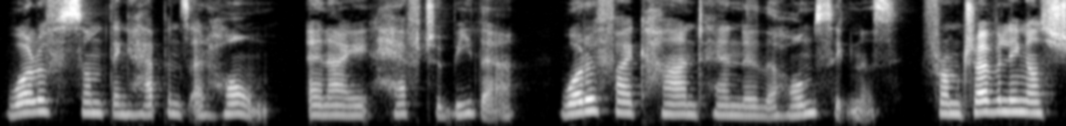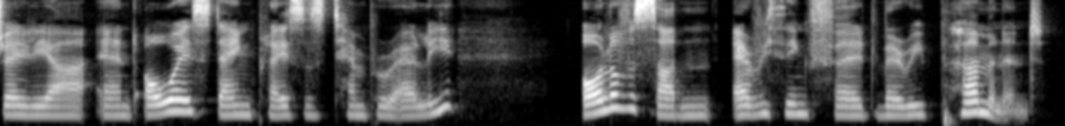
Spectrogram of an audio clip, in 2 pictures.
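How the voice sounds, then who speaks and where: A German woman in her late twenties, a native German speaker with a German accent, calmly telling her own story in an earnest, reflective vlog. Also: fairly low pitch, moderate pace. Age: late 20s. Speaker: vlogger. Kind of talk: reflective personal narration.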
